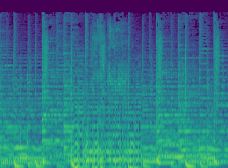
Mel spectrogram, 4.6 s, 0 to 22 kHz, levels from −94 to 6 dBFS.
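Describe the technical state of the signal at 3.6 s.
At 3.6 s the signal is intact, with no fault to be heard at that point.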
